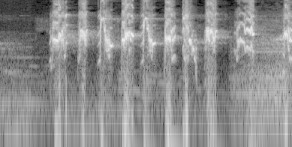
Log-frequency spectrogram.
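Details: Thai-type Javan myna, recorded as a master for training other mynas, bursts into a loud series of eight harsh, squawky notes after a near-silent start, followed by a noisy chattering phrase.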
